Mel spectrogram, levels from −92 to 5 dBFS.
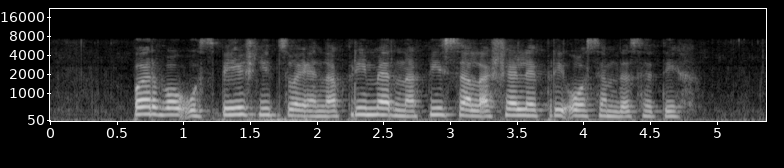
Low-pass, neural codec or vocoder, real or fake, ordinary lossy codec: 7.2 kHz; codec, 16 kHz, 4.8 kbps, FACodec; fake; none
